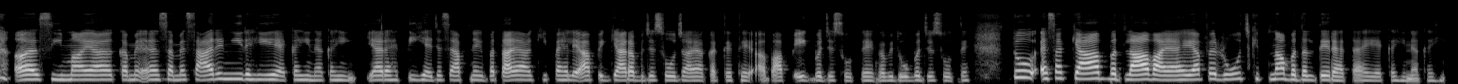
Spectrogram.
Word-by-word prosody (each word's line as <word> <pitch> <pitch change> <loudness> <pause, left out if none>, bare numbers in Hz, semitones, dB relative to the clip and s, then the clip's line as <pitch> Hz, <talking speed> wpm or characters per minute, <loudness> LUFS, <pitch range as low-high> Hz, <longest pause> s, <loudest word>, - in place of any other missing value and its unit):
अ, 225 +3 +6
सीमा 220 -1 -1
या 220 0 +3
कमे 215 0 -2
अ, 220 0 +1
समय 220 -1 -3
सारणी 250 +4 0
रही 225 -1 -1
है 205 -3 +1
कहीं 210 0 -2
न 195 - -6
कहीं, 205 -1 -5
या 205 0 +1
रहती 205 0 -4
है? 195 - -2
जैसे 205 +1 -6
आपने 200 +1 -4
बताया 205 +2 +1
कि 215 - -13
पहले 205 -2 -1
आप 200 - -10
ए - - -2
11 195 +1 +1
बजे 185 +1 -8
सो 195 0 -3
जाया 180 -1 -2
करते 185 - -7
थे, 185 - -4
अब - - -5
आप 175 0 -3
1 185 0 -3
बजे 190 0 -5
सोते 180 0 -9
हैं, 180 - -5
कभी 180 +1 -5
2 175 0 -5
बजे 185 0 -6
सोते 185 0 -10
हैं। 190 - -11 0.4
तो 320 -3 +3
ऐसा 285 +2 +3
क्या 270 -2 +6
बदलाव 230 0 +7
आया 205 0 +5
है, 215 - +2
या 225 +1 +4
फिर 250 -1 +1
रोज़ 240 +4 -3
कितना 250 -1 0
बदलते 210 -3 0
रहता 180 -3 -2
है 185 -1 -4
ये 175 - -5
कहीं 185 -1 -7
न 90 - -5
कहीं? 175 0 -11
210 Hz, 230 wpm, -21 LUFS, 190-225 Hz, 0.4 s, बदलाव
